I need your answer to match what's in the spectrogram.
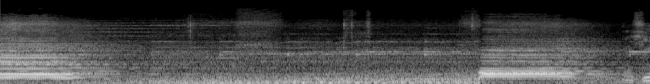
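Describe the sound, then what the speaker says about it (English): A slow freight train of about 100 cars rumbles past close by, wheels clattering steadily, with a loud horn blast at the start and another sounding again near the end. "Only train in the country blocking me."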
